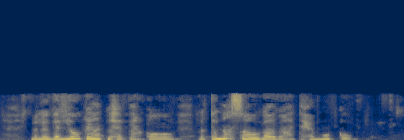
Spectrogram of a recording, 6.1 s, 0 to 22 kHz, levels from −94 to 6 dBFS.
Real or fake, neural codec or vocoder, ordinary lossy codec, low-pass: fake; codec, 16 kHz, 1 kbps, FreqCodec, larger model; AAC, 32 kbps; 7.2 kHz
